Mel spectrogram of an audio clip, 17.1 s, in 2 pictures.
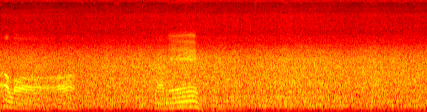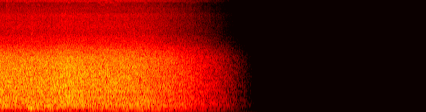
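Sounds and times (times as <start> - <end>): heavy rain pouring: 0.0 - 13.2.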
